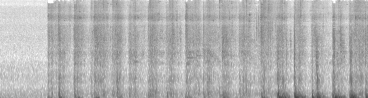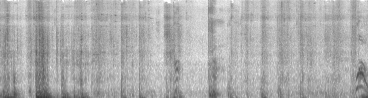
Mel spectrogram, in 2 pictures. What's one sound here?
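Heavy footsteps thud on dirt and wooden planks at a running pace.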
